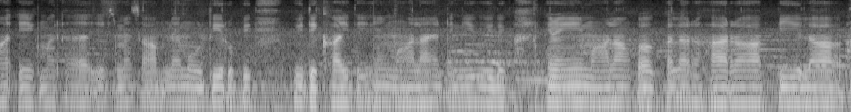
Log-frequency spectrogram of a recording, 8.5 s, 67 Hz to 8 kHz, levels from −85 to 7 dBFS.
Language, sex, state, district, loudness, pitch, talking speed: Hindi, male, Maharashtra, Chandrapur, -18 LUFS, 100 Hz, 160 wpm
